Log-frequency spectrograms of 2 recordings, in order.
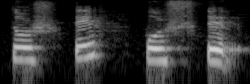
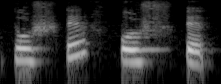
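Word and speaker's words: तुष्टिः पुष्टिर्: So it is actually a Visarga followed by Pa, right? So we pronounce this as Tushtif Pushtir.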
